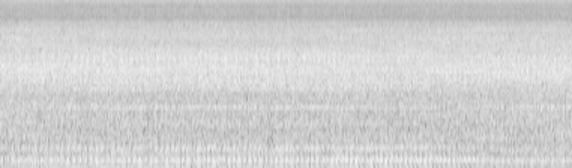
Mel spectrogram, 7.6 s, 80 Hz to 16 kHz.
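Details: Restored 1972 Honda CB750 K2 Four, first start with temporary gas tank, new chain and four new exhausts: smooth, even idle with steady hum and crisp exhaust note, no knocks or misses; sounds healthy, normal idle.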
